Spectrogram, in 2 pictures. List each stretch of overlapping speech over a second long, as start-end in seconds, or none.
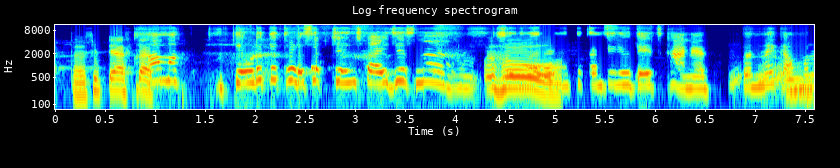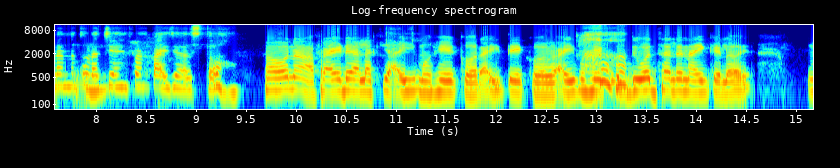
none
